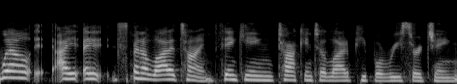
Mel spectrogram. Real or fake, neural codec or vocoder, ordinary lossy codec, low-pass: fake; codec, 24 kHz, 6 kbps, HILCodec; AAC, 48 kbps; 7.2 kHz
